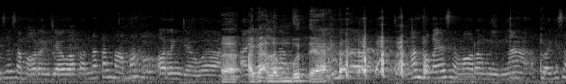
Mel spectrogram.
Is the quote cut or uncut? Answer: uncut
